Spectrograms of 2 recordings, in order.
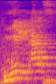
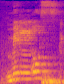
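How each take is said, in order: First: The word ends with an a vowel. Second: The word ends with an u vowel.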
